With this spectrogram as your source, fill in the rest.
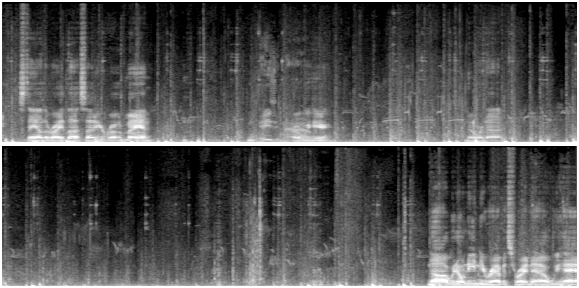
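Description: A horse's hooves clop steadily on a dirt track.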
